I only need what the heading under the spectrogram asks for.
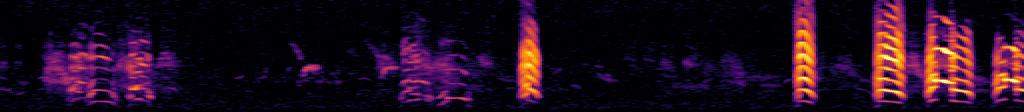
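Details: Common gulls in the UK give high, nasal, mewing cries in scattered bursts, ending with a louder run of four ringing calls over a faint low rumble.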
